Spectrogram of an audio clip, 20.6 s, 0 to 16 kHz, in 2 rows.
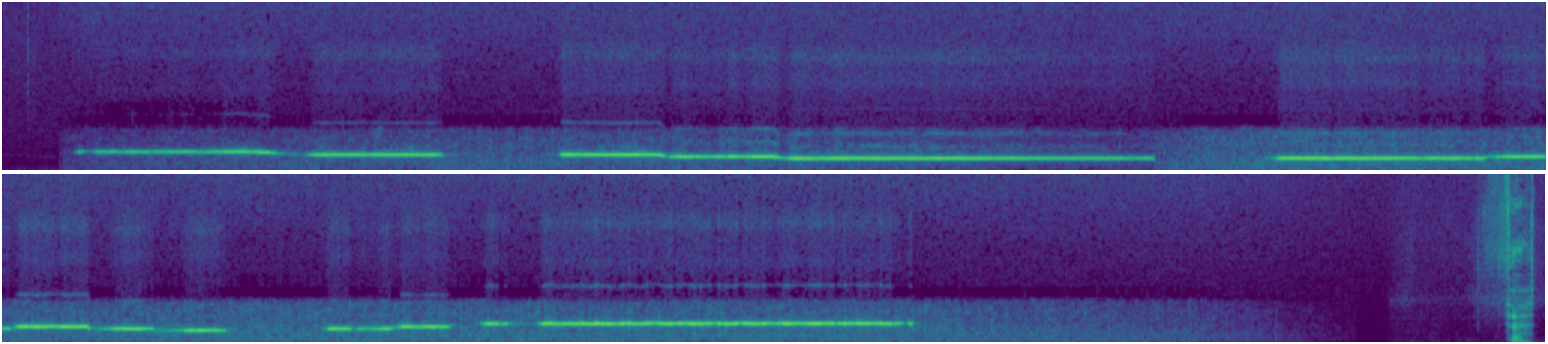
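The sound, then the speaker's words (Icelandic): A 9000-year-old flute made from a crane's wing bone, 20 cm long with seven holes, plays a slow, simple melody of sustained, breathy notes stepping up and down in pitch, heard alone over a faint background hiss before fading out. “Þetta var örstuðt hljóðdæmi með 9000 ára gammalli flautu úr vangbeini trönunar.”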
